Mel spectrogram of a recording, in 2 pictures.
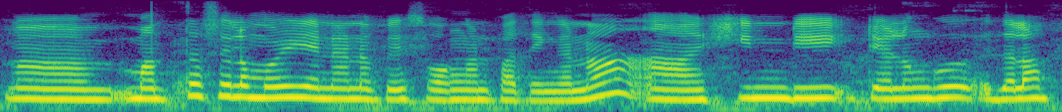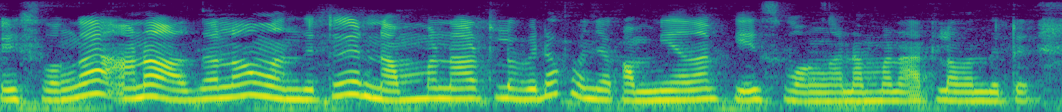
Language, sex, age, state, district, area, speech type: Tamil, female, 18-30, Tamil Nadu, Chennai, urban, spontaneous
